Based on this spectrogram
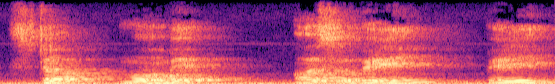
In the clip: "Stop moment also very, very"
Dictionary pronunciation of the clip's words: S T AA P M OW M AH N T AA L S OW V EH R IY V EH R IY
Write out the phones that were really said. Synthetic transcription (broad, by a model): S T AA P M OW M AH AA L S OW V EH R IY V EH R IY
